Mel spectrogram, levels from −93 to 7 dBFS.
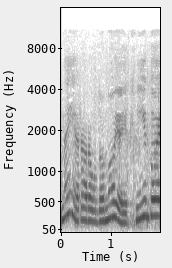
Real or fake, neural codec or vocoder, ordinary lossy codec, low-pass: real; none; MP3, 48 kbps; 14.4 kHz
